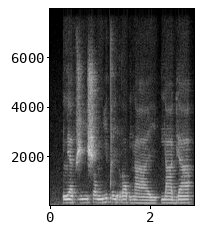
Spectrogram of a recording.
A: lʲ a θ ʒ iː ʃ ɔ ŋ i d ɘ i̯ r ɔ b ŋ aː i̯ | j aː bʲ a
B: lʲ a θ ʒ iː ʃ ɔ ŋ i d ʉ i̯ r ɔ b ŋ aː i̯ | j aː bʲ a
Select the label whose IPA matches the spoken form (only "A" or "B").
A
